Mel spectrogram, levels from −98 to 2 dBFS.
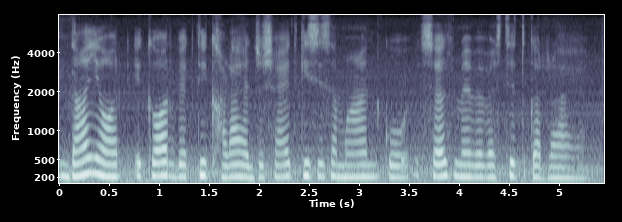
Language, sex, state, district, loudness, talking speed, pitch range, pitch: Hindi, female, Jharkhand, Palamu, -16 LUFS, 200 wpm, 200-220 Hz, 210 Hz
